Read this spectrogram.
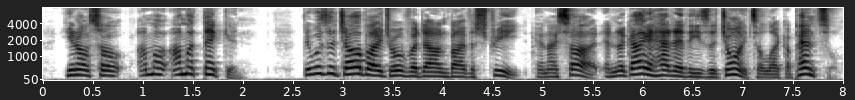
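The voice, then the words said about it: Poorly done accent imitating another person. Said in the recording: “That's a terrible accent, by the way. ... That's how Jimmy talks.”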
